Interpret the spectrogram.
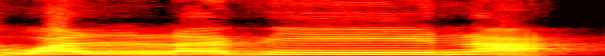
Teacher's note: mengucapkan dalal walladzi tapi yang benar yang sebenarnya itu adalah walladzina dinya panjang dua harkat yaitu Mad thi'i dua harakat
